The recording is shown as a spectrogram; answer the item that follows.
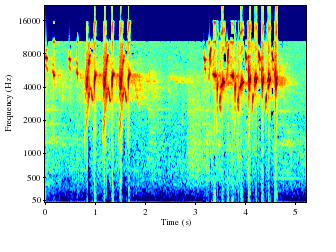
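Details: Algerian European goldfinch from Tizi Ouzou singing bright twittering phrases: a quick run of high, rapidly repeated notes, a brief pause, then a second denser burst of tinkling, liquid trills.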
